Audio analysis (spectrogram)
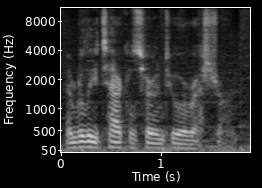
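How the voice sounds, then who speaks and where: A man's voice: on the low side, expressive, fast talker, soft background music. A man narrating a scripted audio drama, describing the action as the story's narrator.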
